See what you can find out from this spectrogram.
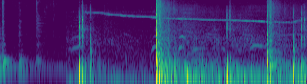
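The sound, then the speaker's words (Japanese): Summer fireworks burst in a loose series of sharp booms, with a whistling rocket streak descending in pitch between explosions, followed by crackling and rumbling echoes; moderately loud and outdoors. “花火最高、ビールがうまい。”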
